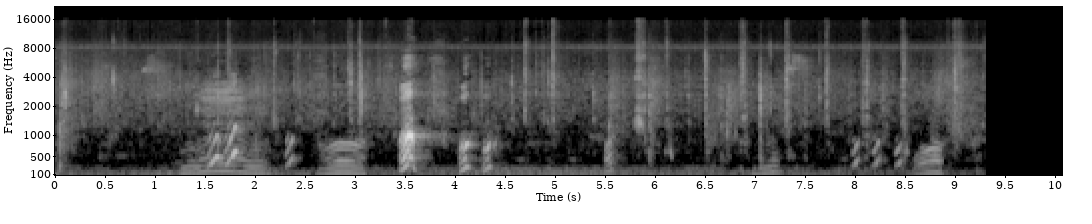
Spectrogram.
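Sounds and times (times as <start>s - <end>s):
people grunting while eating: 1.2s - 4.6s.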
